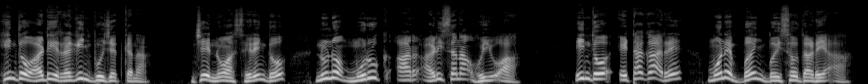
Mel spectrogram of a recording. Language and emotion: Santali, angry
